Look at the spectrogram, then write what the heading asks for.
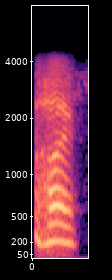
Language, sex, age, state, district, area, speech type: Assamese, male, 60+, Assam, Golaghat, rural, conversation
